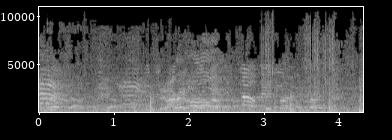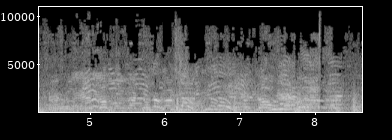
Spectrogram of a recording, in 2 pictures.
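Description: Punches and kicks thud on bodies.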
